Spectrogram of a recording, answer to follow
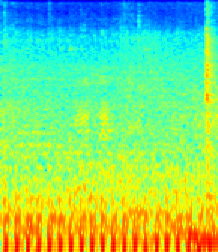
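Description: Motorcycle engine idling with a steady, even exhaust beat.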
